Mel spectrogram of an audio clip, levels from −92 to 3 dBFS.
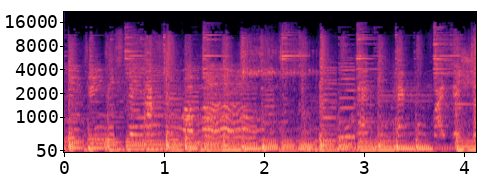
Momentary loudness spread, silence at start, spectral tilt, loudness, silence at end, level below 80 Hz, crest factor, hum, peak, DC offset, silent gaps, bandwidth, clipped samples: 2 LU; 0 s; -4.5 dB/octave; -18 LUFS; 0 s; -28 dBFS; 16 dB; none; -2 dBFS; under 0.1%; none; 16.5 kHz; under 0.1%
